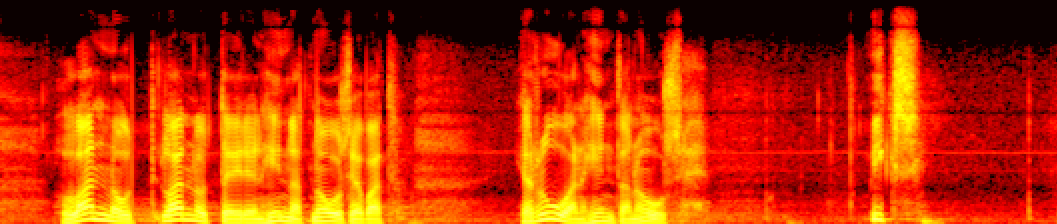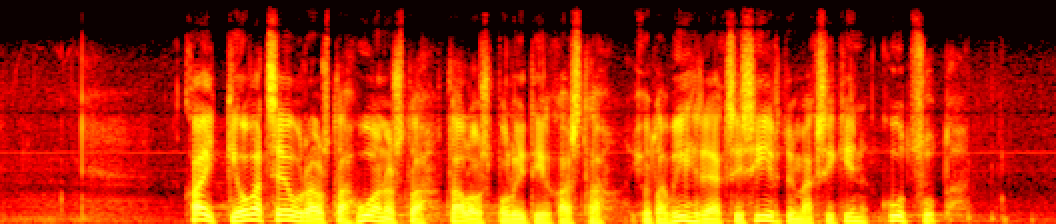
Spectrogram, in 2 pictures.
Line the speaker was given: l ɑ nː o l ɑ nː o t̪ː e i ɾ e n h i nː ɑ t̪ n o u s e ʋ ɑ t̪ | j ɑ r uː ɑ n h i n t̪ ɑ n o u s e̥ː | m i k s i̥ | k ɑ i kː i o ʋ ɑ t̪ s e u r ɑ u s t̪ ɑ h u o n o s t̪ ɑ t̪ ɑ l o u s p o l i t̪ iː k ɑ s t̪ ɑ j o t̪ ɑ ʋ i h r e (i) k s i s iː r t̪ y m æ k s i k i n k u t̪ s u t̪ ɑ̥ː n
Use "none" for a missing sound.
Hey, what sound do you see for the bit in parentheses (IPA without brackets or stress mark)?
æ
